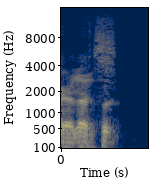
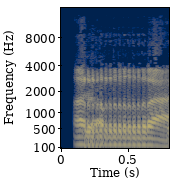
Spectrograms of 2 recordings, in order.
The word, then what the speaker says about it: Arias: Whose name did they butcher or mispronounce? – Arias. – Oh yeah, okay. Arias. – Arise. – There was another one too. I can't remember, but they definitely just mailed in Arise.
